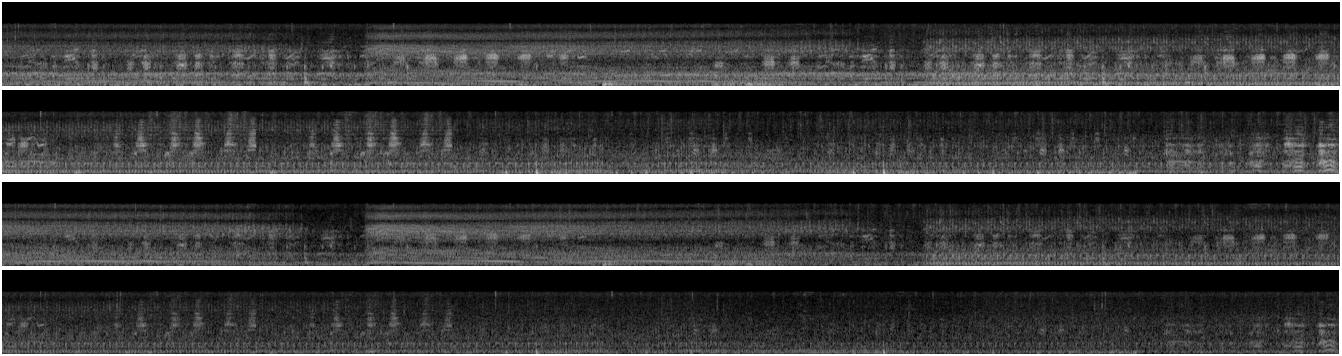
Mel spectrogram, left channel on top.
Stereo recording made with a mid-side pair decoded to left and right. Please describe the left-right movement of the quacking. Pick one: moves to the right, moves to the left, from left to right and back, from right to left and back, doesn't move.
doesn't move.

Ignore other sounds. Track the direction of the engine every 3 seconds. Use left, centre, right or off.
right, centre, centre, left, left, left, left, left, left.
